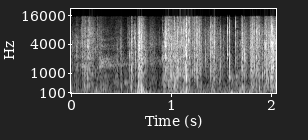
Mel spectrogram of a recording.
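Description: Crinkly packaging handled in quick, irregular rustles: a plastic-wrapped battery pack and a Cracker Jack snack bag being moved about.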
